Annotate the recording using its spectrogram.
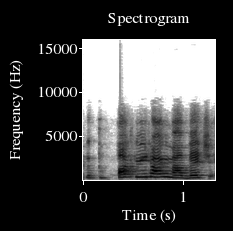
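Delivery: fast, high, loud mock outburst; outraged husband. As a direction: imitate an indignant husband snapping back. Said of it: "And so the husband is like".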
